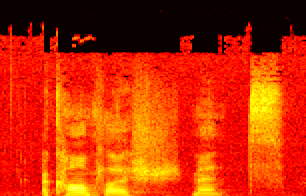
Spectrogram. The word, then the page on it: accomplishments: American English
